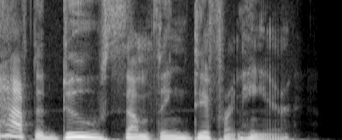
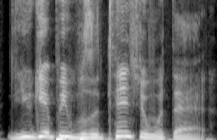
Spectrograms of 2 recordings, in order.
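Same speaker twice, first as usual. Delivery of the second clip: ordinary talk, nothing marked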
